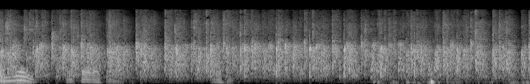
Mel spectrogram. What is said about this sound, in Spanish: aquí somos 30 o 40 que te vamos a dar una ovación con todo el ánimo del mundo y el calor que merece el pregonero de la Semana Santa de Sevilla.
